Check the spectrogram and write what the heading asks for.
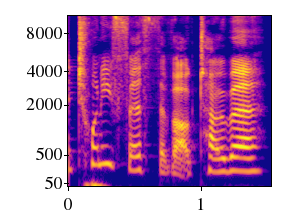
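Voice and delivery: usual speaking voice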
